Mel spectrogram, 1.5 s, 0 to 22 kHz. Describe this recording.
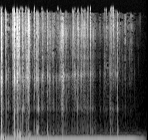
Crushing an egg shell that had been cleaned and dried beforehand.
Recorded with a Tascam DR-40 in the A-B mic position.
